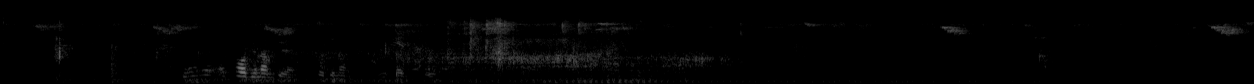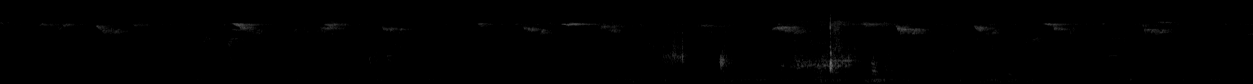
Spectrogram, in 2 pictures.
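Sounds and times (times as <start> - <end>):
small birds chirping faintly: 0.0 - 25.0.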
